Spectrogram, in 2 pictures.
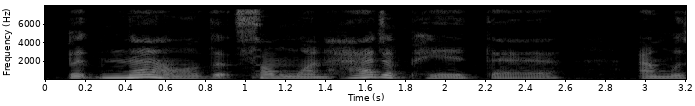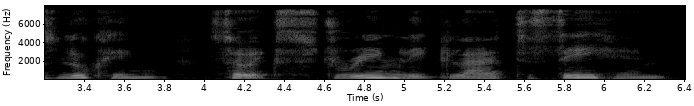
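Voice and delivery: usual speaking voice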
